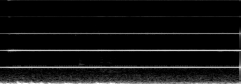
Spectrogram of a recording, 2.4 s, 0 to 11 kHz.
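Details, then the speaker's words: Fluorescent light T12 two-bulb ballast tested with meter on continuity against common white neutral: steady beep on blue lead, reading 10.6 ohms where it should be open; ballast bad, replaced. "we're going to check this blue you hear that it's beeping that means this is no good"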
